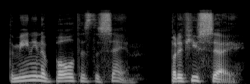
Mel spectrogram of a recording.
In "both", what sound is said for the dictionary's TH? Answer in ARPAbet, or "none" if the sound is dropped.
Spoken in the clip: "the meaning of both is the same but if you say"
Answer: TH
